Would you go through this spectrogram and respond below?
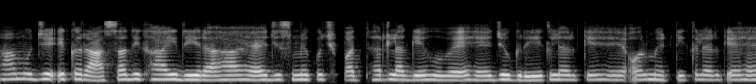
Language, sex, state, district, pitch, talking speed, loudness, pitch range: Hindi, female, Haryana, Rohtak, 215 Hz, 190 wpm, -16 LUFS, 205-225 Hz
